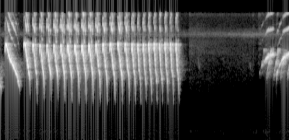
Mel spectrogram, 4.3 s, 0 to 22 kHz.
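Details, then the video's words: Canary training song for pet birds: a rapid, even series of sharp descending chirps repeated about three times a second for nearly three seconds, a pause, then a brief new phrase of sweeping notes. "Kenari GACOR‼️ (EPISODE 298) Masteran Burung Kenari _ CANARY SINGING__ الكناري"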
